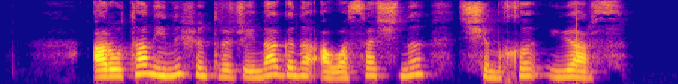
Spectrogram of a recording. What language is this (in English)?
Abkhazian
